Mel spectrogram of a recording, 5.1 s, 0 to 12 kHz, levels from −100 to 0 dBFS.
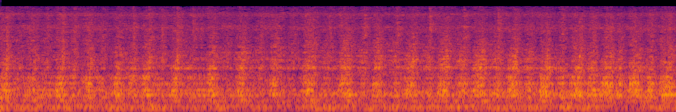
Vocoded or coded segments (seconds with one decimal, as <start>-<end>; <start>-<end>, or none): none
